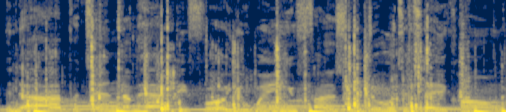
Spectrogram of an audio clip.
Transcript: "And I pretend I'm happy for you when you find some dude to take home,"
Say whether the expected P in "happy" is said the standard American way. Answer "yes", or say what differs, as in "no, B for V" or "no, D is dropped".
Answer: no, B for P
